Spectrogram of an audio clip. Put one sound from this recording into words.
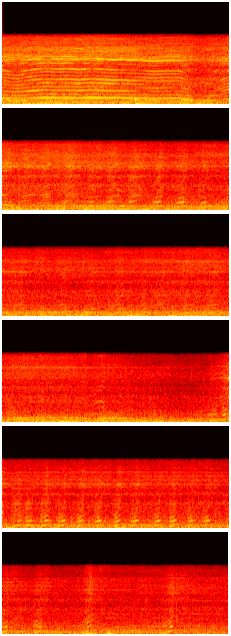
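A snowmobile engine roars loudly close by, changing pitch as it revs.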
